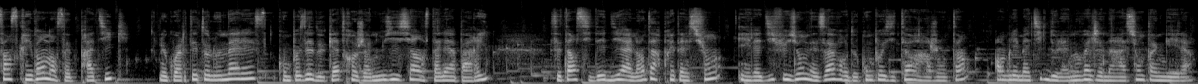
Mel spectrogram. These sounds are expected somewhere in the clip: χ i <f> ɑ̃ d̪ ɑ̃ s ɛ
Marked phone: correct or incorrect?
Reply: incorrect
